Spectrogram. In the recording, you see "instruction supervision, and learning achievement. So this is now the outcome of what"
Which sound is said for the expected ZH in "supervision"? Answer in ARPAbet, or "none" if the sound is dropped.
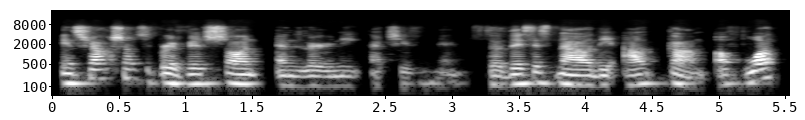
SH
